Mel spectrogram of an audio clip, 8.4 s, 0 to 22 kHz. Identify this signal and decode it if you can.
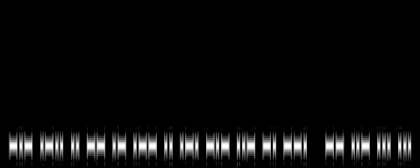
Morse code, heard as a keyed tone, about 24 wpm, 530 Hz. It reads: KLIMAWIRKUNG MUSS
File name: daily / 23wpm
